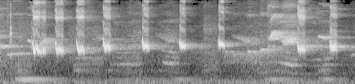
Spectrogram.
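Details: White-rumped shama giving an aggressive song used to train other birds, a series of short strong whistled notes repeated about every third of a second, with a low hum underneath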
